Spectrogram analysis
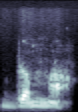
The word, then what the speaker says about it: Brahma: m double a because in hindi and sanskrit if you are single a it's silent that's why the first one b r h it's brah and then when we have to pronounce it a it's double a then it becomes brahma and the anagram of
